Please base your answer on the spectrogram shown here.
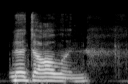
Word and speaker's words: Nadolny: And then, is it pronounced Nadolny? Nadolyn.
